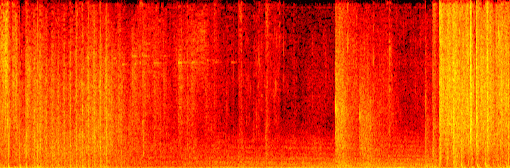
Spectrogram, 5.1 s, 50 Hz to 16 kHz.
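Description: Rapid automatic gunfire from a 50-round magazine weapon in Black Ops 7, a dense sustained burst of shots with mechanical clatter and a brief lull before firing resumes.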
